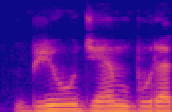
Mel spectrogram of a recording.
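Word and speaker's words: Bujumbura: इसे ब्यूजेम्बुरा के नाम से प्रोनाउंस किया जाता है।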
